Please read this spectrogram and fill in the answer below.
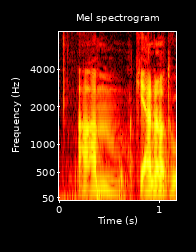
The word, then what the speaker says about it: Gernot: This is Gernot Wagner, a tricky name to pronounce for Americans. – Gernot Wagner, juggernaut without the jug.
